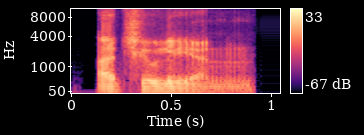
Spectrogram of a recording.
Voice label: "Acheulian", British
